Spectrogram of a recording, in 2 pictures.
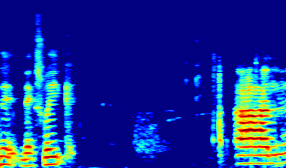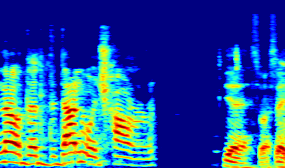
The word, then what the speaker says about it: Dunwich: You don't pronounce the W then?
